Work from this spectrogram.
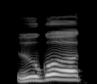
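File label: "ru2 guo3", Chinese; HSK3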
